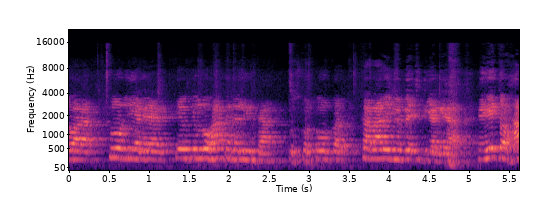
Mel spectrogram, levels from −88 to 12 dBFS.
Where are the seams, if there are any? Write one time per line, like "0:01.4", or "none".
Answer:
none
